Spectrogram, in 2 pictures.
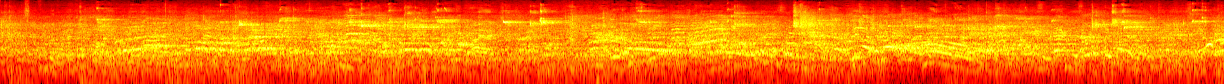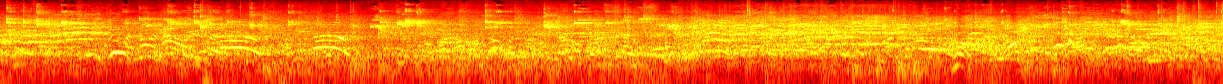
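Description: Live basketball game play in an echoing gym: a basketball bouncing on the hardwood, sneakers squeaking and players and spectators calling out, loud and continuous.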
